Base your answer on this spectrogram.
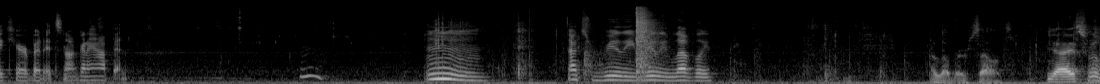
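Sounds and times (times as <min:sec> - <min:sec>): woman humming mmm: 0:02.9 - 0:03.4, 0:04.2 - 0:05.0.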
